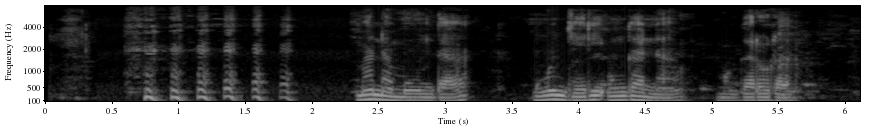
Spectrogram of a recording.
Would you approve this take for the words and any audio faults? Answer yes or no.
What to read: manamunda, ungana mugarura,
no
